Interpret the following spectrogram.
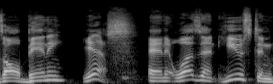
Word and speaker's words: Albany: uh and uh the it wasn't Albany it was Al Benny yes and it wasn't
